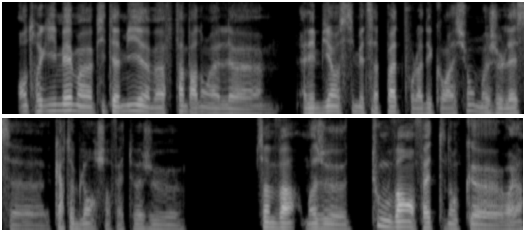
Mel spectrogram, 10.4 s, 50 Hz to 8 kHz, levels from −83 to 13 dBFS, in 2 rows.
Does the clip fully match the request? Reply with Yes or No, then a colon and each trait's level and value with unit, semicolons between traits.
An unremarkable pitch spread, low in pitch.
Yes: average, 3.9 semitones; low, 120 Hz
